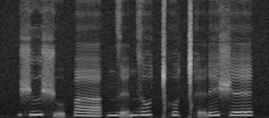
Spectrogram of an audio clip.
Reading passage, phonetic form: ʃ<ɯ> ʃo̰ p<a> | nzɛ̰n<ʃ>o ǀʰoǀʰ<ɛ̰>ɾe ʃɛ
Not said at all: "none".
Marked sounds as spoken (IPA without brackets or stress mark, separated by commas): ɯ, a, z, ɛ̰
